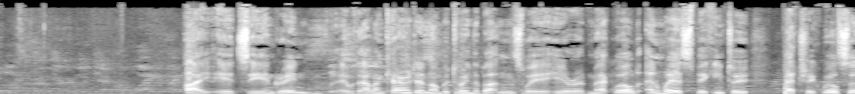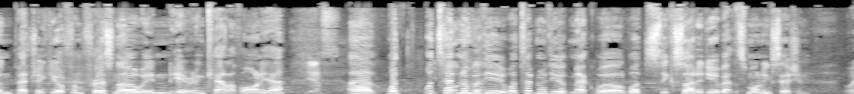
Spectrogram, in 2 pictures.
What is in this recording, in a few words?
vox pops; macworld; educate stream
